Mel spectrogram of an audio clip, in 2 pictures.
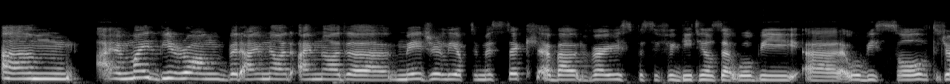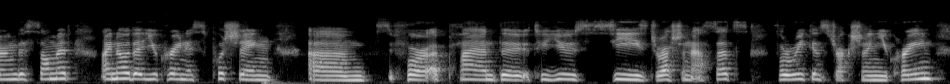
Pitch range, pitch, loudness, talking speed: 215-245 Hz, 230 Hz, -18 LUFS, 150 wpm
